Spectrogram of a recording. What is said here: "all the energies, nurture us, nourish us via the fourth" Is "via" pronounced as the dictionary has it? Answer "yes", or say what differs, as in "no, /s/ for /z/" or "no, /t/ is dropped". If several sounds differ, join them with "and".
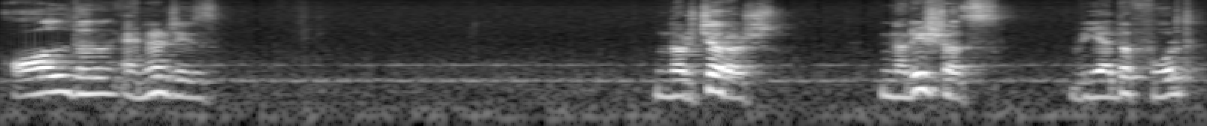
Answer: yes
